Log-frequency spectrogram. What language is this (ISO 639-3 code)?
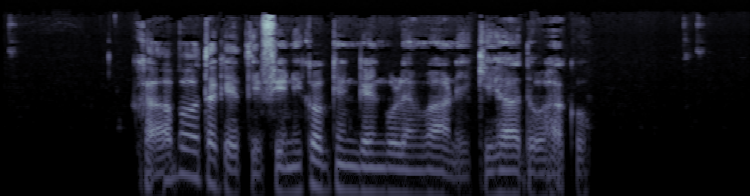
div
